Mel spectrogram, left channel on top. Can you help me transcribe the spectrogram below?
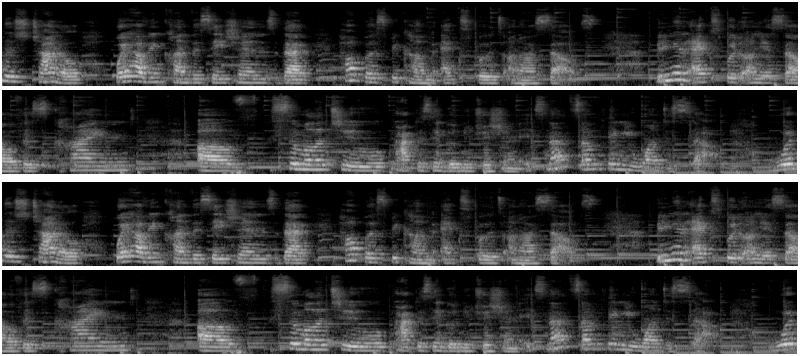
this channel we're having conversations that help us become experts on ourselves. Being an expert on yourself is kind of similar to practicing good nutrition. It's not something you want to stop.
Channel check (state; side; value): normal; both; correlation 0.33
